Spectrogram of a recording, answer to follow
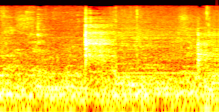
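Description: Background hubbub of indistinct voices in a pub bar, with one short clink about a second in.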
